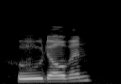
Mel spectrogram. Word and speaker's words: Khudobin: For all you listeners, if you want to check out Anton Khudobin, that's how you pronounce it, actually.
